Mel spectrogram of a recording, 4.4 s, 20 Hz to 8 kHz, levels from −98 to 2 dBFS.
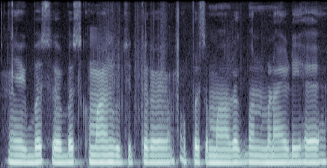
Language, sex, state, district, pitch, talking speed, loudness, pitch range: Marwari, male, Rajasthan, Nagaur, 125 Hz, 220 wpm, -13 LUFS, 125-130 Hz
